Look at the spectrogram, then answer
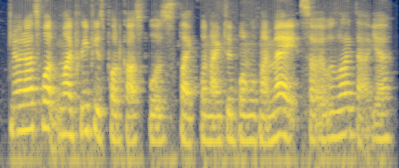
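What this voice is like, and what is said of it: Slightly British-sounding accent. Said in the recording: “Your accent just changed. Just a bit. ... a bit British.”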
